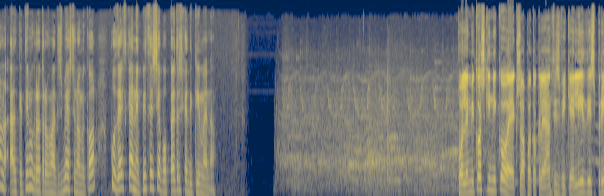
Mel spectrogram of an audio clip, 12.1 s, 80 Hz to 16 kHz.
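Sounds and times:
crowd shouting: 0:05.5 - 0:12.0.

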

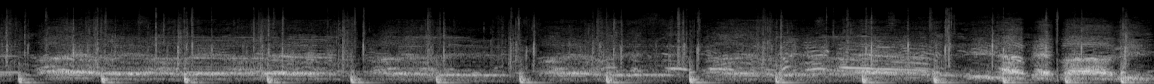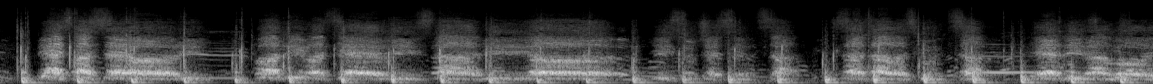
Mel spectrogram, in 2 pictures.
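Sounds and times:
crowd chanting: 0:00.0 - 0:23.0
steady beat: 0:00.0 - 0:23.0.

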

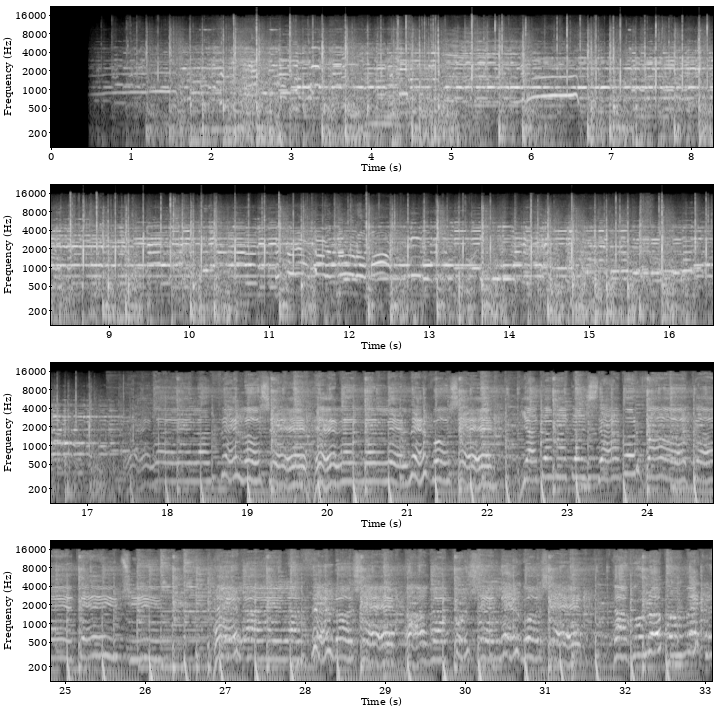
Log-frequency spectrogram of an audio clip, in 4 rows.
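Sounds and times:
shrill reed wind instrument melody: 0:00.6 - 0:11.0.

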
